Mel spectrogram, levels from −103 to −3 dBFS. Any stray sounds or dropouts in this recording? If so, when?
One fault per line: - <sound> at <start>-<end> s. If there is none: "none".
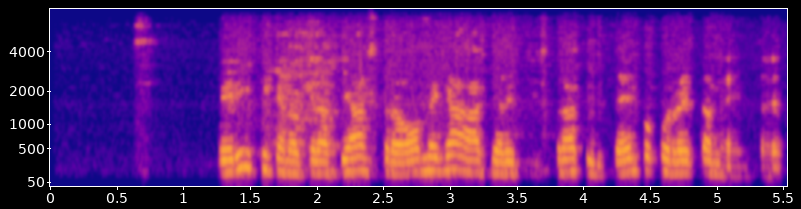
none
